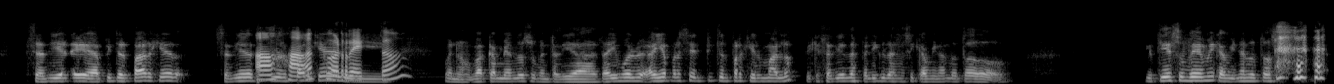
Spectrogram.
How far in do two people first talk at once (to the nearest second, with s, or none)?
3 s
